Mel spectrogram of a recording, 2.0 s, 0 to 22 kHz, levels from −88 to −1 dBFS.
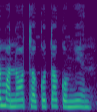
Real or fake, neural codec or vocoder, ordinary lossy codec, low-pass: real; none; none; none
